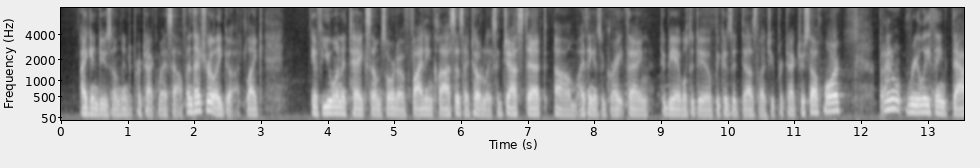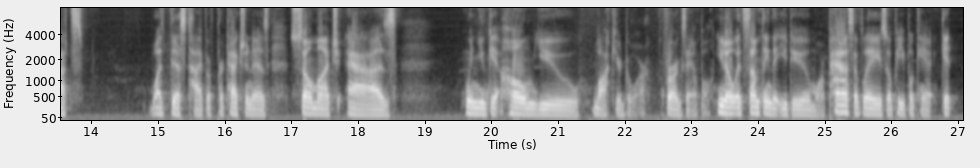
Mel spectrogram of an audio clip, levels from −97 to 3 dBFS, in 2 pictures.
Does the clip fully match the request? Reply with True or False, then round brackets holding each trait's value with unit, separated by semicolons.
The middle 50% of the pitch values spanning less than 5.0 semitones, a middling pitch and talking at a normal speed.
False (3.7 semitones; 110 Hz; 185 wpm)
